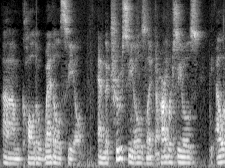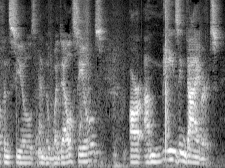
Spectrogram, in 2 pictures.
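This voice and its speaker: A man's voice: on the low side, unhurried, a bit bright. A man co-hosting a children's lesson as a zoologist, explaining things casually and simply in short pieces. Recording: echoey room, background noise.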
